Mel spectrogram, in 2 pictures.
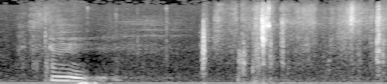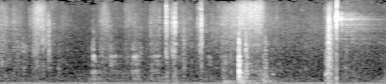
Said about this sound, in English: I also don't like all this rustling, but I can't help it.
